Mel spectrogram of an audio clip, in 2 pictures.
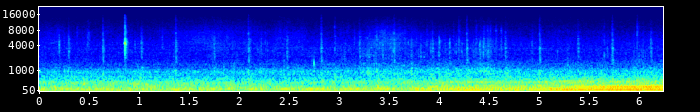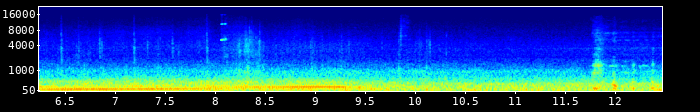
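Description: Car engine and road noise heard from inside the cabin as the car pulls away from a stop and gathers speed. The engine note grows louder about four to five seconds in, holds steady for several seconds, then eases off.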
